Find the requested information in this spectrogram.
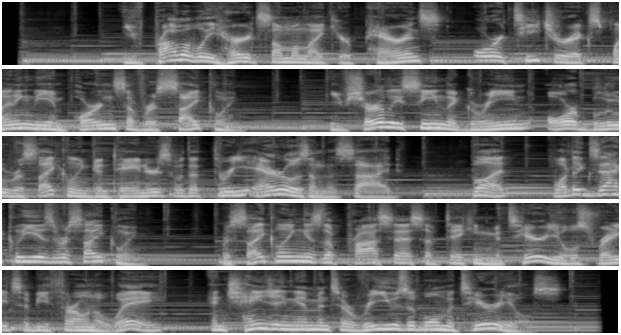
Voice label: E-Learning KIDS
